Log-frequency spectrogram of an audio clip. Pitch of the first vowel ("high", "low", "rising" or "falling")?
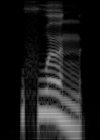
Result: falling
